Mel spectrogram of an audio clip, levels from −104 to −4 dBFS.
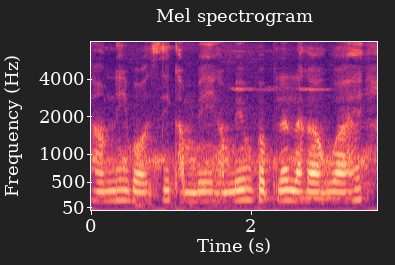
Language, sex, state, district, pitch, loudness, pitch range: Hindi, female, Uttar Pradesh, Lucknow, 170 Hz, -17 LUFS, 165-180 Hz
